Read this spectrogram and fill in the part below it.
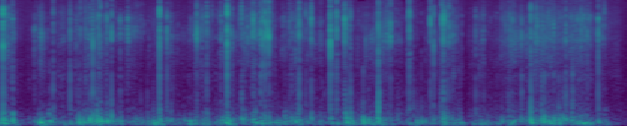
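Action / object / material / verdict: scrape / plastic mesh scrub sponge / plastic mesh / none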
